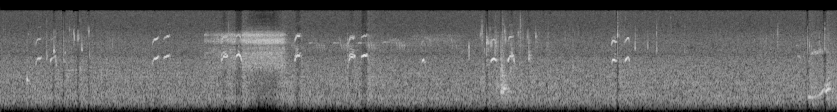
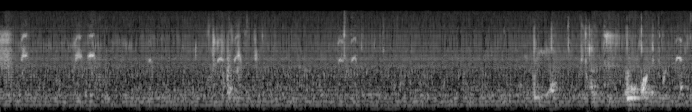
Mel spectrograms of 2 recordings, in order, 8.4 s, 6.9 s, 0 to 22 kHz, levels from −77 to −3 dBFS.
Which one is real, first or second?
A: first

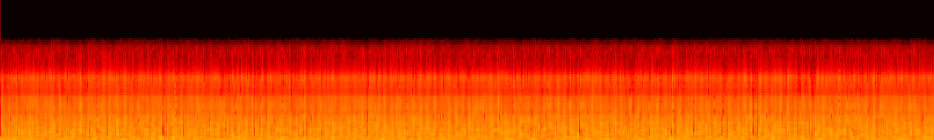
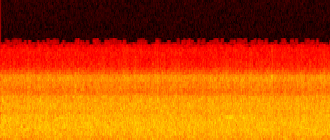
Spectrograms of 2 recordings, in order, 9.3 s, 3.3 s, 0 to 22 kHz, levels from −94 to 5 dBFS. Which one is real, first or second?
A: second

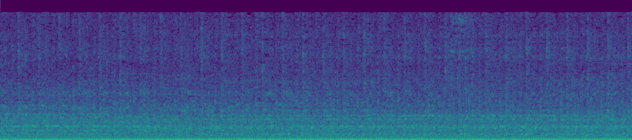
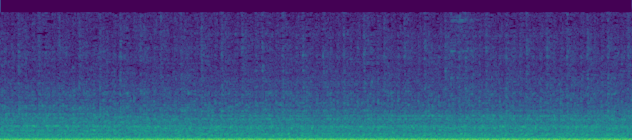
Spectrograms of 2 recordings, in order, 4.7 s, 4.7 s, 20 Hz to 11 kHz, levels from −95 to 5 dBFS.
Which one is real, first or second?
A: second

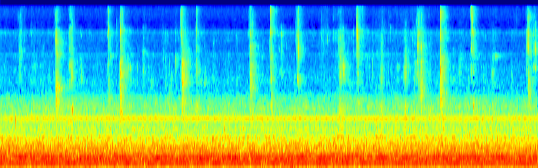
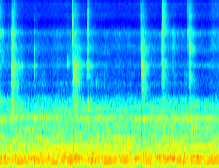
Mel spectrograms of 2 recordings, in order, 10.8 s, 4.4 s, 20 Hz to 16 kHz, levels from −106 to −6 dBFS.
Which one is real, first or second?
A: first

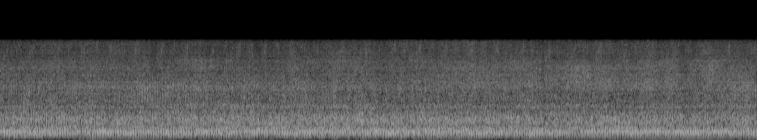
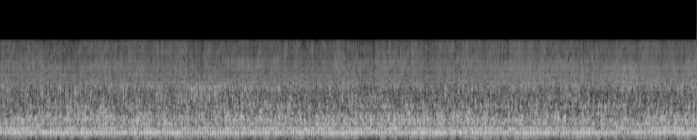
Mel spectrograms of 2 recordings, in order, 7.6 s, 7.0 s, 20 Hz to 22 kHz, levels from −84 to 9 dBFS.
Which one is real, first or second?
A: first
